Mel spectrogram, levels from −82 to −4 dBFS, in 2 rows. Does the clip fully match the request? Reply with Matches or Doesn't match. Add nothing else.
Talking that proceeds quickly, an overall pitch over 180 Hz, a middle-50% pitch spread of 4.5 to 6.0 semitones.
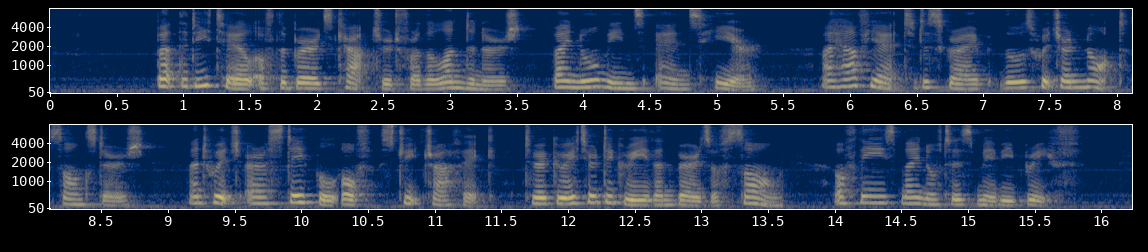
Doesn't match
